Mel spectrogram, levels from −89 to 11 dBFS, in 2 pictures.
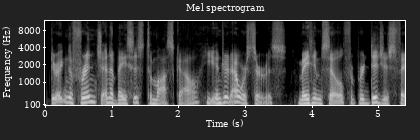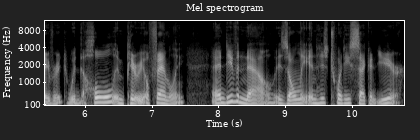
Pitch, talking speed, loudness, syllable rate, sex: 170 Hz, 165 wpm, -20 LUFS, 5.4 syllables/s, male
